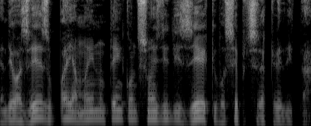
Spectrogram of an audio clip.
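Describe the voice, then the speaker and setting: Lively intonation marks this man's dark, mellow voice, delivered at a moderate pace in a dry, close sound with no echo. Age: 70s. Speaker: communications entrepreneur. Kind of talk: podcast interview.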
